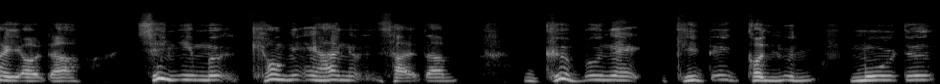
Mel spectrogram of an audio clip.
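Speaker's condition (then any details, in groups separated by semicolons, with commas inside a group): Brain lesion disability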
